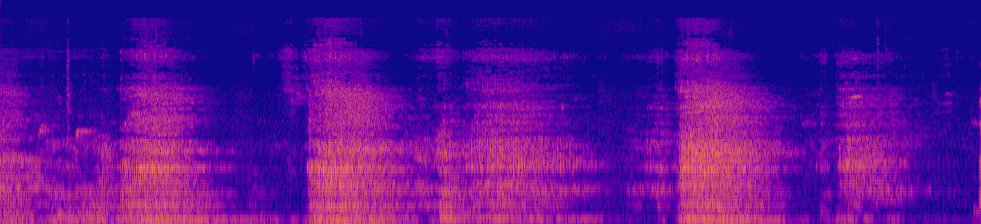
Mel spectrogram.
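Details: A tame, captive Bengal tiger, apparently angry around feeding time while its meat is prepared, gives deep, rasping roars in a series of heavy bursts.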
